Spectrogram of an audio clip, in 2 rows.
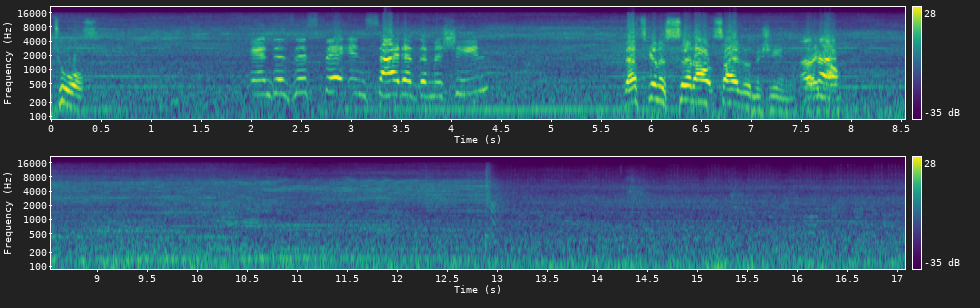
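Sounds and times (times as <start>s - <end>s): dust extraction vacuum: 0.0s - 13.1s.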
